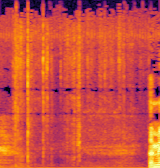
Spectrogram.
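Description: Faint handling of Pokémon trading cards as they are moved around a pack, cards sliding against one another with a few light clicks.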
